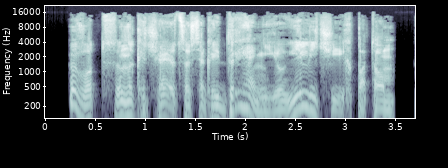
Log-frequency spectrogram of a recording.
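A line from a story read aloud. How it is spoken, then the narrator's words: Angry mumble. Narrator (Russian): злобно пробубнила она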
